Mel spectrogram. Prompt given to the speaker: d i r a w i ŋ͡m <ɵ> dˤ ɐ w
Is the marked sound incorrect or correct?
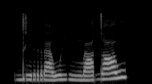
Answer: correct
